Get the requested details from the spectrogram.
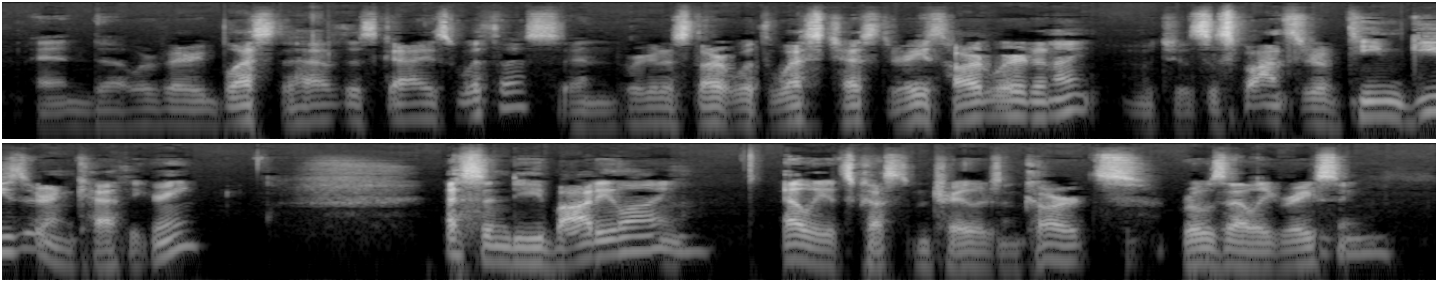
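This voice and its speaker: Pitch swings very widely while the speaker keeps a moderate pace. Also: man, very deep, low pitch for a man. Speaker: podcast co-host. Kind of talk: sponsor read on a casual talk show. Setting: studio.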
